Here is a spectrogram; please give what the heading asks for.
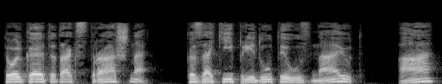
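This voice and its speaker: A man voicing an excitable, fawning little man who speaks broken, exclaiming phrases. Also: on the low side. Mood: fretful. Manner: broken grammar, exclamations, drawn-out words. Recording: dull lo-fi recording.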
